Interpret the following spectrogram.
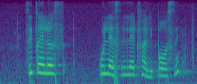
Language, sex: Swati, female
